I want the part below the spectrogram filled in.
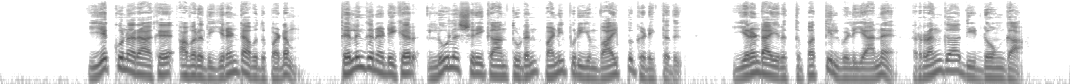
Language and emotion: Tamil, neutral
